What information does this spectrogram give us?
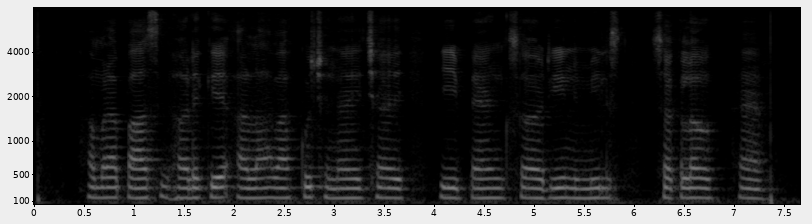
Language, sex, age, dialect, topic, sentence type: Maithili, male, 51-55, Bajjika, banking, question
